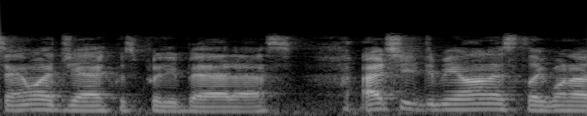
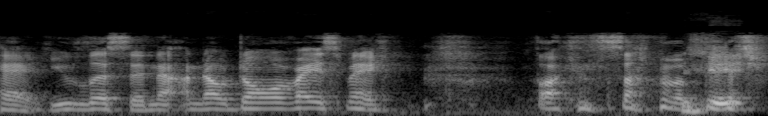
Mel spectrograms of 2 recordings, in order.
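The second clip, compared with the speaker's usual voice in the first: classic cartoon duck character voice; 3 semitones higher, 4 dB louder than usual. Recalling a Chuck Jones cartoon scene: Daffy Duck voice. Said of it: "with Daffy Duck, where he's like".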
